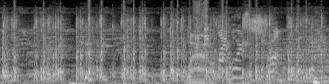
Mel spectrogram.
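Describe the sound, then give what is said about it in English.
Radio hosts tap, clap and knock cups on a surface in a quick, steady rhythmic pattern as a holiday tradition, the sharp percussive hits running throughout over a Christmas song with voices. “Us playing the cups.”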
